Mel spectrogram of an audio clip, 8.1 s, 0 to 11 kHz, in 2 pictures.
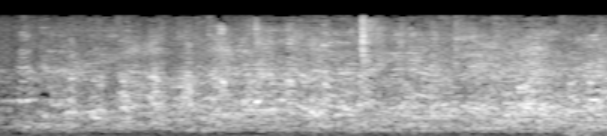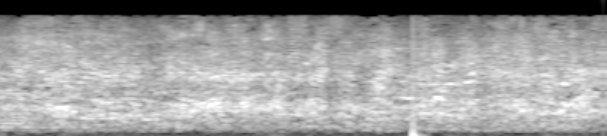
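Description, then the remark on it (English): An audience chatting among themselves, turning to one another to talk about which one they liked best, a steady overlapping babble of many voices with occasional chuckles, no single voice standing out, holding at an even level throughout. “I need you to talk. I'm going to give you maybe 4 or 5 minutes.”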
